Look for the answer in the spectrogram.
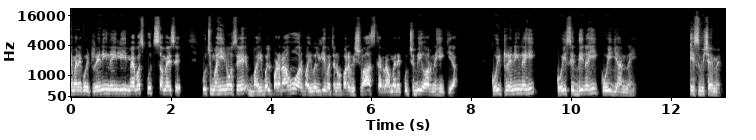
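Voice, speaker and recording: A middle-aged male pastor preaching a testimony with fervent, storytelling energy, voice pitched a touch high. His tone is mellow rather than bright. The recording is slightly dull and dry, with no room around it. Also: fairly even intonation, normal speed, no echo. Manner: fervent storytelling, acts out his own rebukes. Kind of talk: testimony sermon.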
